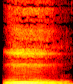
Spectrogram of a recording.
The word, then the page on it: 이: Korean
